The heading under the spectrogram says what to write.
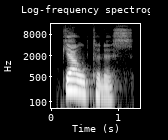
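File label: "gealltanas", Scottish Gaelic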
